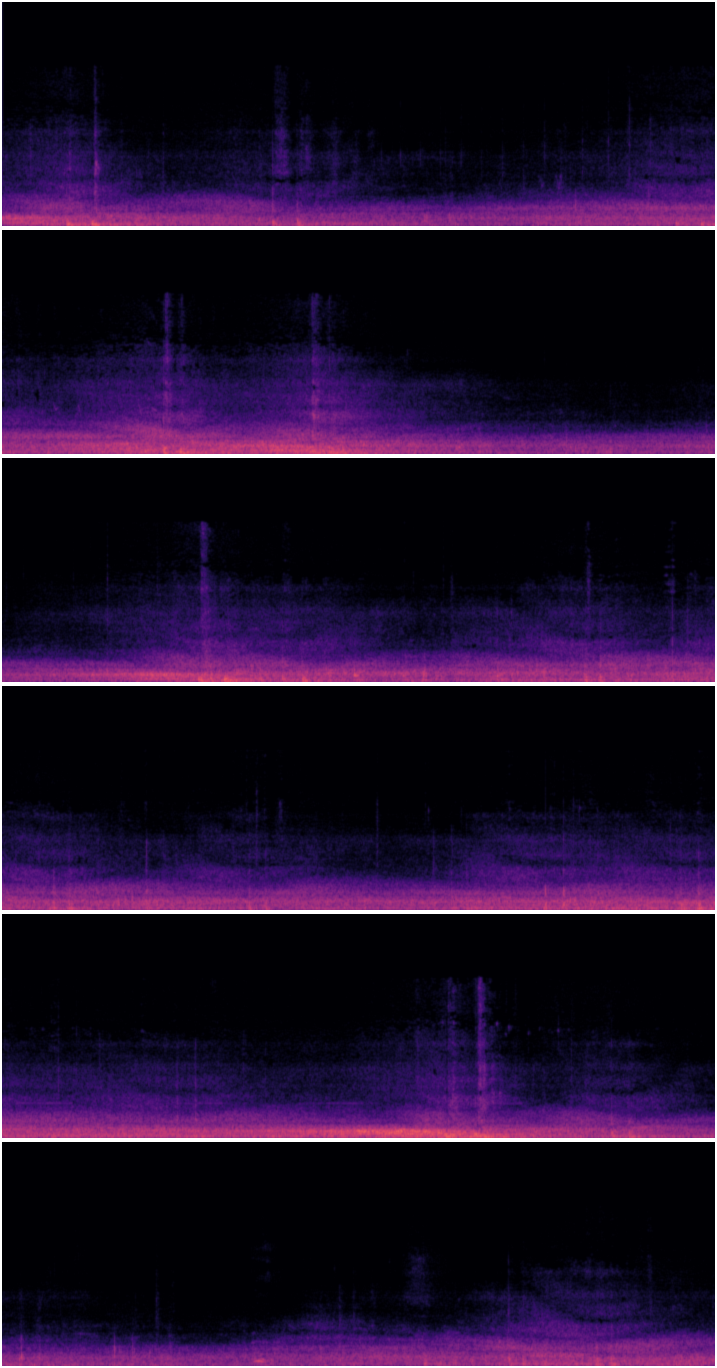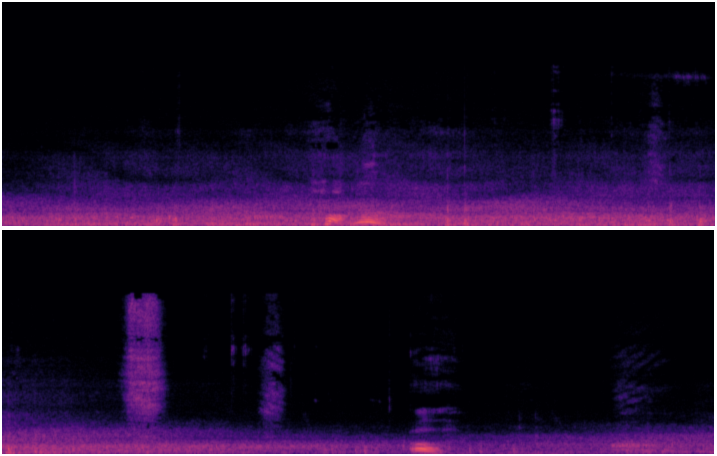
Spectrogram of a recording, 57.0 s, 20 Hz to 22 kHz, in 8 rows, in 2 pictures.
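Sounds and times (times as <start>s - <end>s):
cars driving past: 0.0s - 57.0s.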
